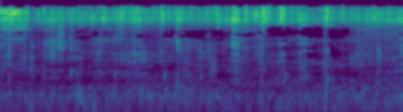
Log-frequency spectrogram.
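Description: Child's push tricycle rolling along an asphalt path: a quick, irregular rattling and clicking from its plastic wheels and frame.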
